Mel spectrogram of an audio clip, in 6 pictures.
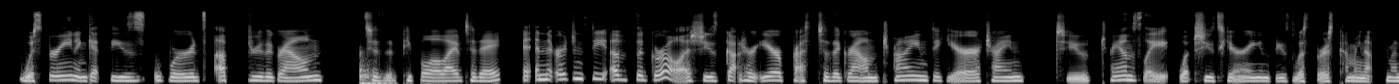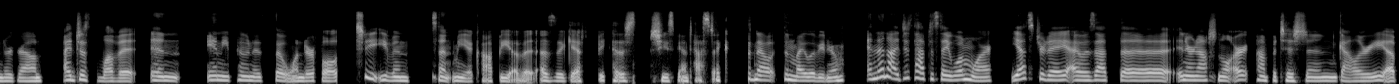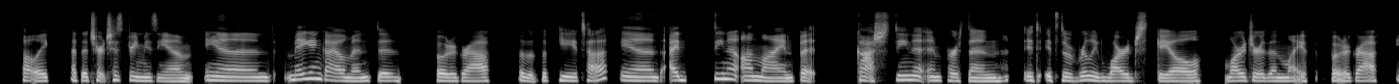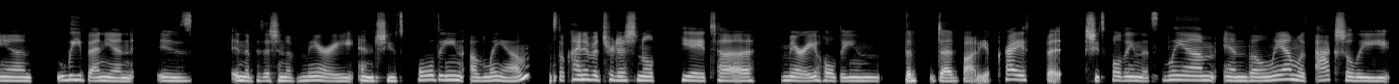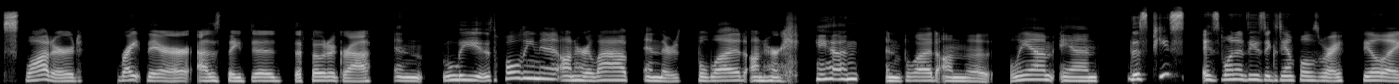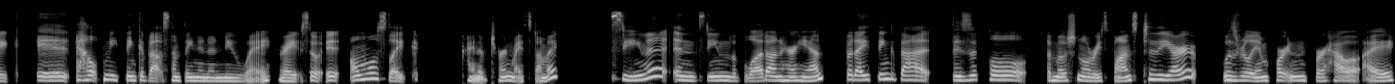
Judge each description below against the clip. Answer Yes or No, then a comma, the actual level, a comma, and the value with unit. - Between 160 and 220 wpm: Yes, average, 180 wpm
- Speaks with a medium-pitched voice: Yes, medium, 180 Hz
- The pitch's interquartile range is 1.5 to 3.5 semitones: Yes, average, 3.2 semitones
